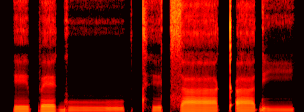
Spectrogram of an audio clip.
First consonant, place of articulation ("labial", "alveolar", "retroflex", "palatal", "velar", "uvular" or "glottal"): labial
